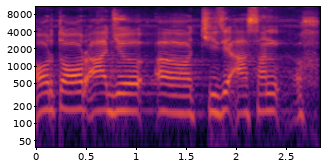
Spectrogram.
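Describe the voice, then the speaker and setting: A man's fairly high-pitched voice with a Kannada accent and monotone, flat intonation, over noticeable background noise. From Karnataka, India. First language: Kannada (speaking Hindi). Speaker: YouTube English teacher. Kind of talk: tutorial. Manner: halting, many fillers.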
